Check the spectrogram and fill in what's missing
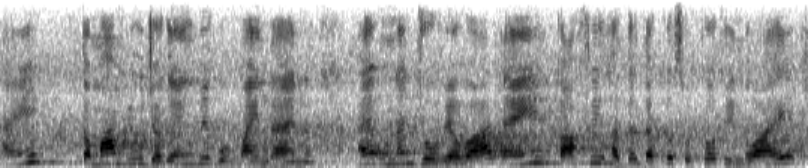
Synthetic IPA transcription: ɛ̃ː | t̪ɐmaːmɓijũd͡ʑɐɠaːjũbɪɠʊɽ̤maːĩːn̆d̪aːɦɪnɪ̆ | ɛ̃ːʊn̤ənɪ̆d͡ʑoːʋjɐʋaːɾɛ̃ːkaːfiɦɐd̪ʱʊ̆t̪ɐk̆sʊʈʰot̪ʰĩːn̆d̪oaːɦeː

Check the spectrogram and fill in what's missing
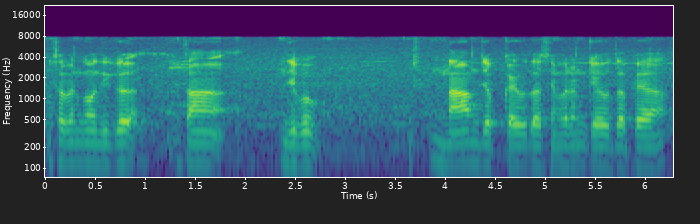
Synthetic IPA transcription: sɐbʱɪnɪ̆kʰɐʋə̃nd̪ʱikɐ | t̪ɐã | d͡ʑeːko | naːmd͡ʑɐb̚kɐjot̪ʰasɪməɾənkɐjot̪ɐpɐja

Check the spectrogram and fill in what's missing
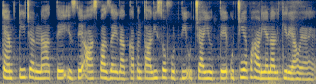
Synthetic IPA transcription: kɛ̃ːmpʈiːt͡ʃəɾnaːət̪eːʔɪsd̪eːʔaːspaːsd̪aːɪlaːkaːpənt̪aːliːsɔːpʰʊʈd̪iːʊt͡ʃaːiːʊt̪ːeːʔʊʃɪjãːpəɦaːɽijãːnaːlkɪɾɪjaːɦoːjaːɦɛː

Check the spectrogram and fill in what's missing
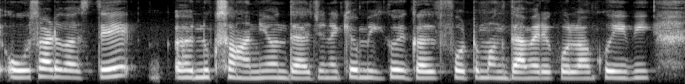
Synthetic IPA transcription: eʔoːsaːɽeːʋaːst̪eːnʊksaːniːɦõnd̪aːɛːd͡ʒɪnãːkõːmɛ̃ikoːiːɡələt̪pʰoːʈoːmãŋɡd̪aɛːmeːɾeːkoːlãːkoːiːbiː

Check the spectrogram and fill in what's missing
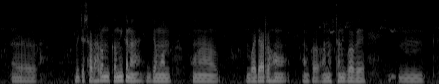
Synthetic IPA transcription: mit̚ɛsad̪ʱaɾɔnkəmikanad͡ʒɔmɔn | ɔna | bad͡ʒaɾːɔɦɔ̃ | ɔnkaʔənusʈʰanik̚bʱaβɛ

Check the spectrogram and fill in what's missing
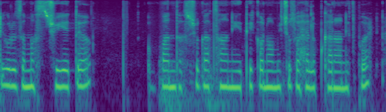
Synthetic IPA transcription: ʈioːɾizɐmɐst͡ʃʰujet̪ | ʋɐnd̪ɐst͡ʃʰuɡɐt͡sʰaːnijet̪ekonoːmit͡ʃʰizohelpɡɐɾaːnit̪ʰpəʈʰ

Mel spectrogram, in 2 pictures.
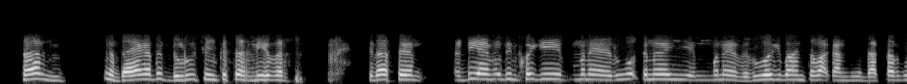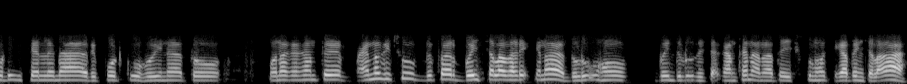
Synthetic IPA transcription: saɾ | d̪ajakat̪̬ɛd̪uɽuʔt͡ʃʰuɲpɛsəɾniəbaɾ | kɛd̪aʔsɛ | əɖiʔajməd̪inkʰɔjɡimanɛɾuwəʔkənəjmanɛɾuwəɡibaɲt̪əbaʔkand̪iɖak̚ʈaɾkɔɖiʔt͡ʃʰɛnlɛnaɾipoɾʈ̚kɔɦujnat̪ɔ | ɔnakakʰant̪ɛajmaɡit͡ʃʰubɛpaɾbəɲt͡ʃalad̪ʱaɽɛʔkanad̪uɽuʔɦɔ̃ | bəɲd̪uɽuʔd̪ɛt͡ʃaʔkant̪ʰɛnanat̪ɛiskulɦɔ̃t͡ʃɛkad̪əɲt͡ʃalaʔa

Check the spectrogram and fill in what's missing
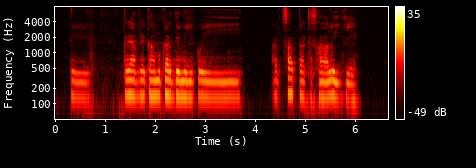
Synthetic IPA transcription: t̪eː | ɖɾɛːʋəɾeːkəmkəɾd̪eːmĩːkiːkoːiː | əsət̪əʈʰsaːlɦʊiːkeː

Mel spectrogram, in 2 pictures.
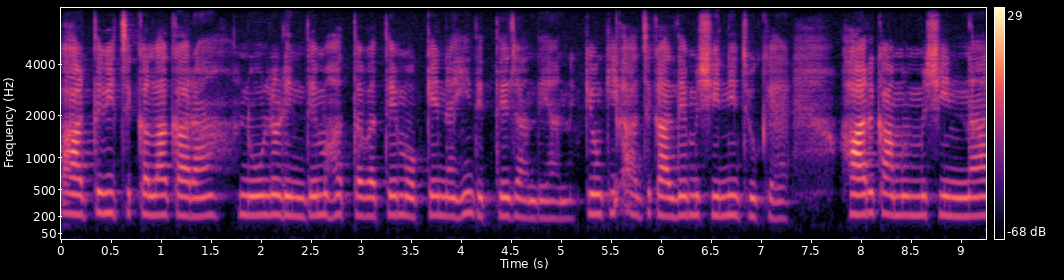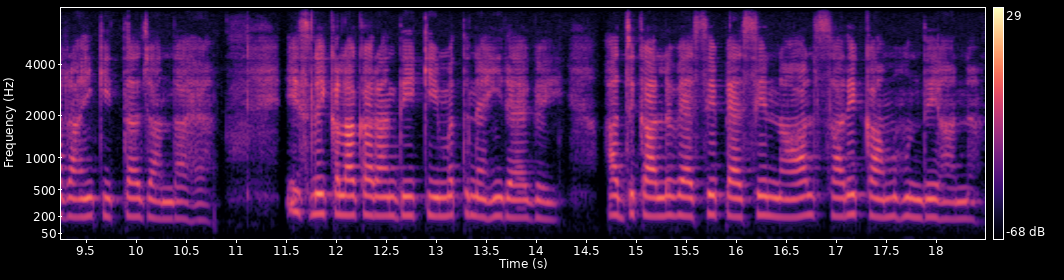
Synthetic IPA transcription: paːɾt̪ʋɪt͡ʃkəlaːkaːɾãːnũːləɽɪ̃nd̪eːməɦət̪ːəʋət̪eːmɔːkeːnəɦĩːd̪ɪt̪ːeːd͡ʒãːnd̪eːɦənkjõːkɪʔəd͡ʒkəld̪eːməʃiːniːd͡ʒʊkɦɛː | həɾkəmːəʃiːnːãːɾaːĩːkiːt̪aːd͡ʒãːnd̪aːɦɛː | ɪsləiːkəlaːkaːɾãːd̪iːkiːmət̪nəɦĩːɾɛːɡəiː | əd͡ʒkəlʋɛːseːpɛːseːnaːlsaːɾeːkəmɦʊnd̪eːɦən

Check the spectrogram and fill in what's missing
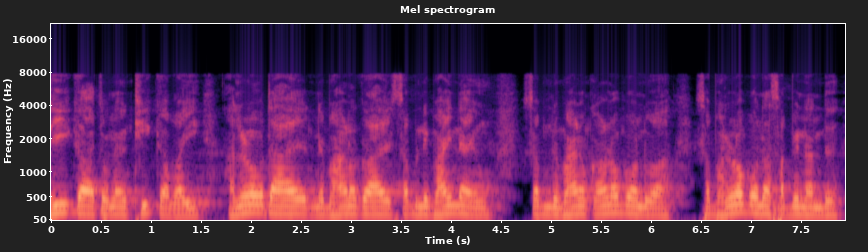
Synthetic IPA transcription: ʈʰiːkaːt̪onənʈʰiːkaːbʱaːihɐləɽ̃ot̪aːɦenɪbʱaːɪɽ̃ot̪aːɦesɐbʱnɪbʱaːinaːɦijũː | sɐbʱnɪbʱaːɪɽ̃okɐɾɽ̃opɐʋə̃nd̪oaː | sɐbɦɐlɽ̃opɐʋ̃ənd̪aːsɐbʱɪnɪɦɐ̃nd̪ʊ

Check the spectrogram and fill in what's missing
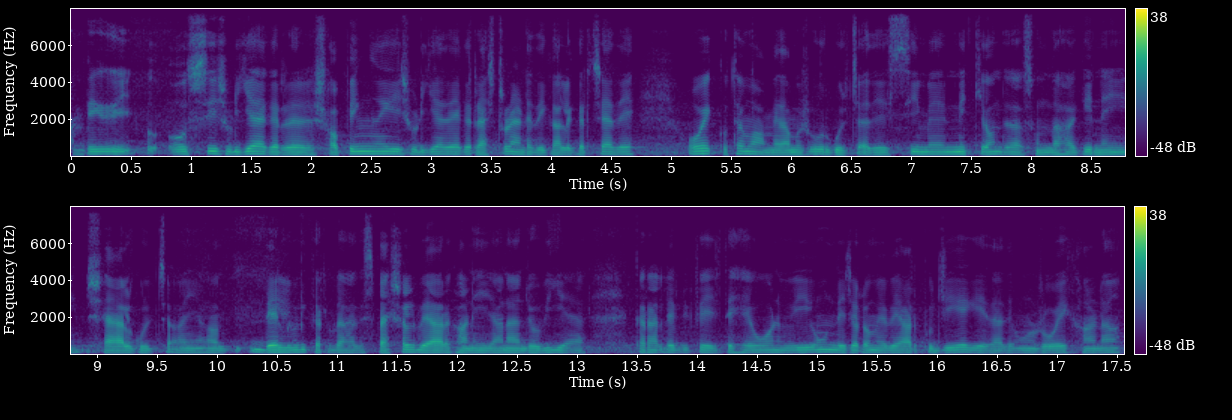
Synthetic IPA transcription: biːʊsiːʃʊɽɪjaːəɡəɾʃɔ̰ːpɪŋɡiːʃʊɽɪjaːd̪eːəɡəɾːɛːsʈoːɾɛ̃ːɳʈd̪iːɡəlɡəɾt͡ʃɛːd̪eː | oːɪkːʊt̪ʰːeːmaːmẽːd̪aːməʃɦuːɾɡʊlt͡ʃa̰ːd̪eːsiːmɛ̃ːnɪkːeõːnd̪eːt̪asʊnd̪aːɦkɪnəĩːʃɛːlɡʊlt͡ʃa̰ːjãːd̪ɪlʋiːkəɾd̪aːt̪eːspɛːʃəlbjaːɾkʰaːniːd͡ʒaːnaːd͡ʒoːbiːɛː | kəɾaːleːbiːpeːd͡ʒd̪eːɦeːoːnʋiːʊnd̪eːt͡ʃəlõːmɛ̃ːbɪjaːɾpud͡ʒiːɡeːɡeːd̪aːt̪eːʊnɾoːeːkʰaːnaː

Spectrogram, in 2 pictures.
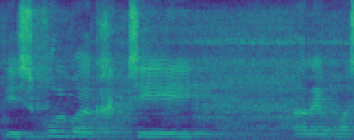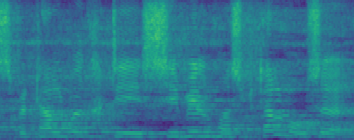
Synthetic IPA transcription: iskulbɐkʰatʰi | aɾaɦɔspitalbɐkʰatʰisibilɦɔspi̥talbʱawsɯ

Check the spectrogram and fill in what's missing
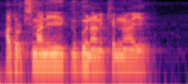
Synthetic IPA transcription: adɔɾkʰi̥smaniɡɯbɯnanɯkʰemnɯajɯ

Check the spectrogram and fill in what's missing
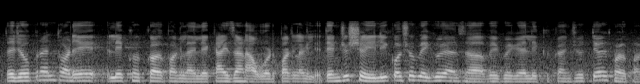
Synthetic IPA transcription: t̪ad͡ʑaupɾãnt̪ʰoɽelekʰəkːəɭpaɡlaɡlekajd͡zaɳ̃aʋəɽpaɡlaɡlḛt̪jãɲt͡ɕiɕəjliːkɔɕoʋeɡɭeəsaʋeɡʋeɡɭjalekʰəkãɲt͡ɕit̪əɭkəɭpaɡ

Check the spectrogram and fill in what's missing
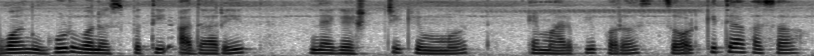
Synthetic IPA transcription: ʋanɡuɽʋənəspət̪iʔa̰d̪ʱaɾit̪ | nɛɡɛʂʈt͡ɕikimːət̪̚ | ɛmaɾpipəɾəst͡səɽkit̪jakasa

